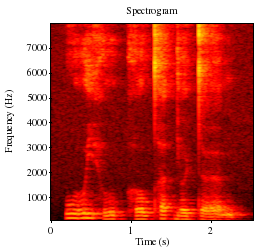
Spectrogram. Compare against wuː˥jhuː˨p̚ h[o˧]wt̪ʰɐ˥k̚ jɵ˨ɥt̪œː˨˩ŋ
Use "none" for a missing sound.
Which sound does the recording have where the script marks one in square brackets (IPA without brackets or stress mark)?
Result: o˧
